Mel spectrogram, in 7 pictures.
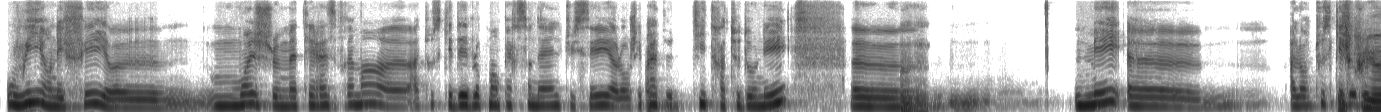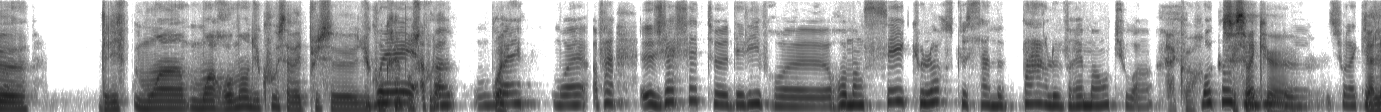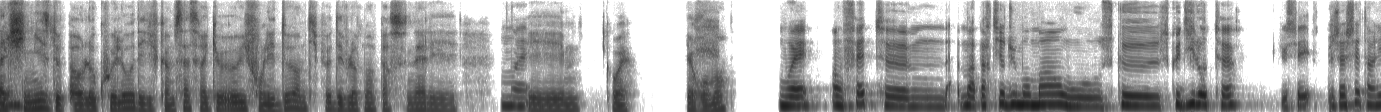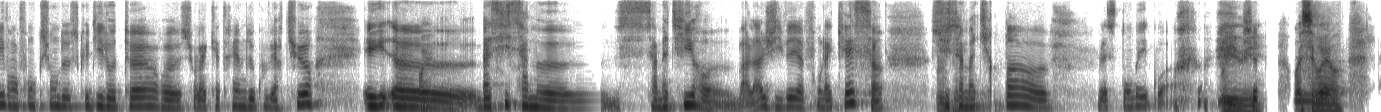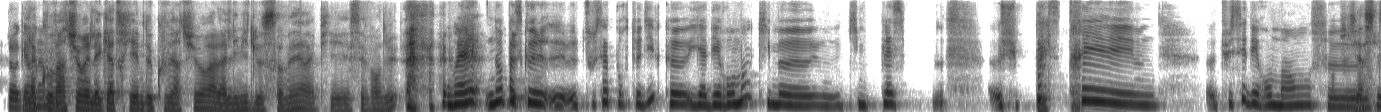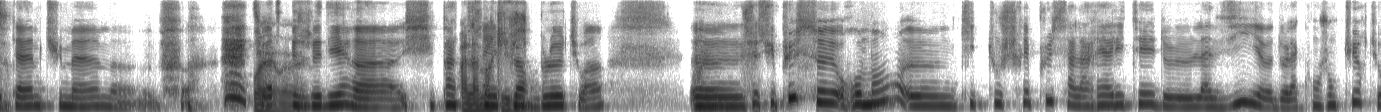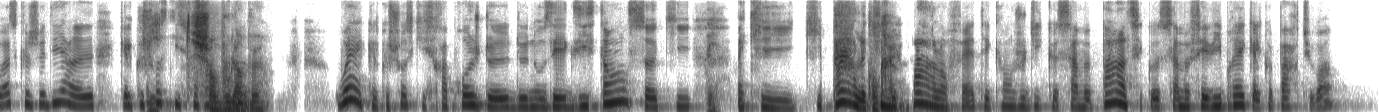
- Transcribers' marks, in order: drawn out: "hem"; drawn out: "hem"; tongue click; stressed: "parle"; other background noise; blowing; chuckle; laugh; other noise; blowing; chuckle; tapping; stressed: "parle"; stressed: "parle"
- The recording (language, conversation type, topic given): French, podcast, Comment fais-tu pour te mettre dans ta bulle quand tu lis un livre ?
